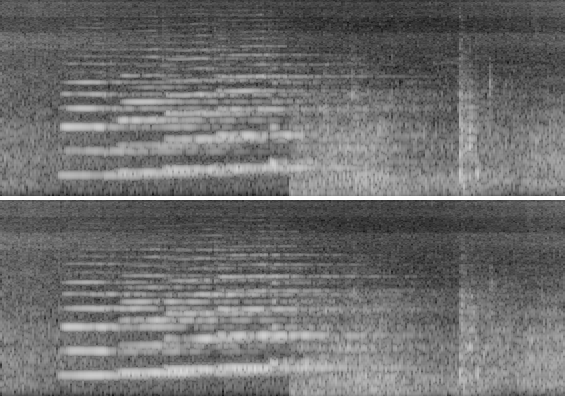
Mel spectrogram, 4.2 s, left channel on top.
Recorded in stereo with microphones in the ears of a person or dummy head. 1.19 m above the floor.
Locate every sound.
0.4 s a flute: 80° left, 3.5 m
2.2 s a drawer: 55° left (ahead or behind), 1.0 m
